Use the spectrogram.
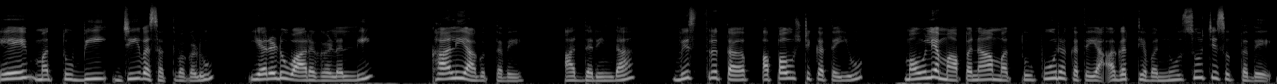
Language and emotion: Kannada, neutral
